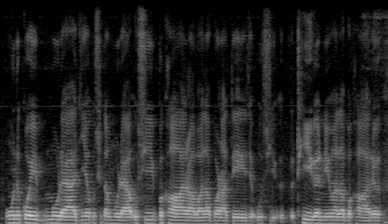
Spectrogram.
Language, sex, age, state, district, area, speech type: Dogri, male, 18-30, Jammu and Kashmir, Samba, rural, spontaneous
